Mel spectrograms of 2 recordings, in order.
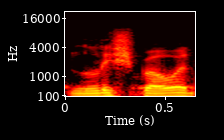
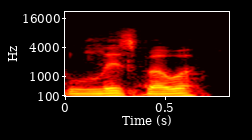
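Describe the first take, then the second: First: It is pronounced the Portuguese way. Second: It is pronounced the English way. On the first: The speaker calls it right. "you have to pronounce it in the Portuguese way" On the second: The speaker calls it wrong. "not Lisboa"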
